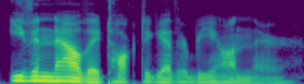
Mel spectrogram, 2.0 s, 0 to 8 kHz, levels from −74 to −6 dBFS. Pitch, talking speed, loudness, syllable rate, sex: 100 Hz, 205 wpm, -19 LUFS, 5.8 syllables/s, male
